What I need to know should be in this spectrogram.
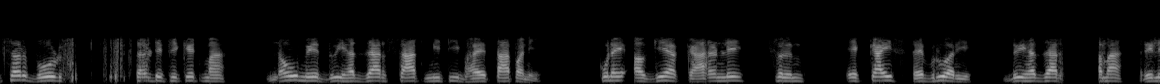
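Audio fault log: Throughout, G.729 codec: The audio is held to a narrow 200 Hz to 3.4 kHz band, so it sounds boxed in and thin, with nothing bright above the cut-off. The coder rebuilds each 10 ms frame from a vocal tract filter, a pitch predictor and a handful of pulses rather than the actual waveform. That gives the speech its plainly audible rough, slightly synthetic grain, which fits an 8 kbit/s codec.
0.61–1.49 s and 10.59–11.05 s, intermittent contact: The line opens for about 645 ms in the first instance and about 342 ms in the second, and the sound drops away. A loose connection breaking and remaking makes crackle at each edge of the gap. While the circuit is open, the signal path carries no programme, so only faint residual noise remains until contact returns.
2.75–2.85 s and 7.04–7.10 s, VoIP packet loss concealed by the speech codec: At each point, 30 ms of audio goes missing, which points to a single lost packet. 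The decoder fills the hole by repeating its last pitch and filter settings at falling gain, so the sound smears into a brief buzzy tone or coloured noise that fades. Because each frame is predicted from the one before, the sound stays weak or distorted for a short while after real data resumes.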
